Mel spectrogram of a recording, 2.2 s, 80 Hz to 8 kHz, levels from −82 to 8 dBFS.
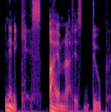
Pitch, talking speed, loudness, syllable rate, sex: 80 Hz, 215 wpm, -24 LUFS, 5.2 syllables/s, male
